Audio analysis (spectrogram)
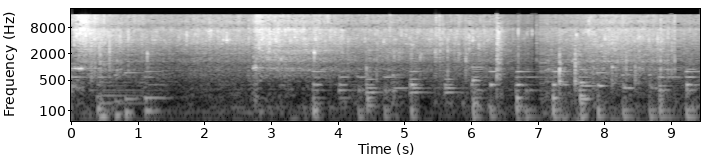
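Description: Cut potato fries in oil in a wok for paneer fried rice, a loud continuous sizzle with frequent clinks and scrapes of stirring, close up with no talk.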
